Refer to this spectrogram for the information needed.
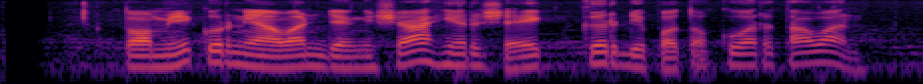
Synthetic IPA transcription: t̪ɔmikurniawand͡ʒɨŋʃaɦɪrʃeikːɨrdipɔt̪ɔ̰kuwart̪awan

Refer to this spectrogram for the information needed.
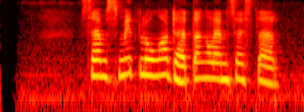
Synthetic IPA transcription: sɛmsmit̪luŋɔɖ̥ä̤t̪əŋlɛnsɛst̪ər

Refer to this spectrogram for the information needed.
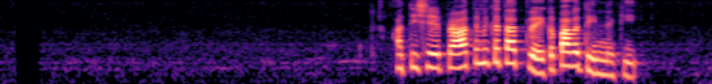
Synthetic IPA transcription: at̪iʃeːpɾaːt̪ʰəmikət̪at̪ʋejəkəpaʋət̪inːeki

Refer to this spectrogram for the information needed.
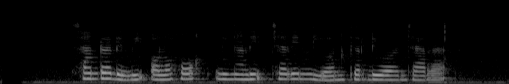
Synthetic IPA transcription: sandɾadewiʔɔlɔhɔk̚niŋalit͡ʃɛlinliɔnkɨrdiwawaɲt͡ʃaɾa̰

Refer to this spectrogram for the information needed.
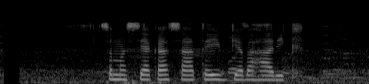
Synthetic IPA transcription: sʌmʌsjakasat̪ʰʌjbjabʌɦaɾik

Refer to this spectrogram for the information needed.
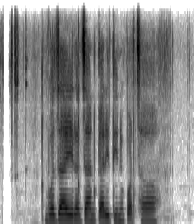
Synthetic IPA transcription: bʌd͡zaeɾʌd͡zankaɾid̪inupʌ̰rt͡sʰʌ

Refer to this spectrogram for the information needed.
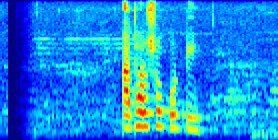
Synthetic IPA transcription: aʈʰaʃokoʈi

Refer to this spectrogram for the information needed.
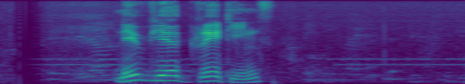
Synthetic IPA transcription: nuʋiəɡɾeʈĩns

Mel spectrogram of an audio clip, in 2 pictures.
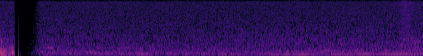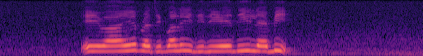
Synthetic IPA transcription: eːʋaːjeprət̪ipaləid̪iɾijeːd̪iːlæbi

